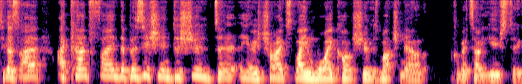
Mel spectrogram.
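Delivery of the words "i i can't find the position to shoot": slow, pitched-up, terrible put-on German accent. Quoting a man explaining why he shoots less now, terrible German accent impression. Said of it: "It's a terrible German impression".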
